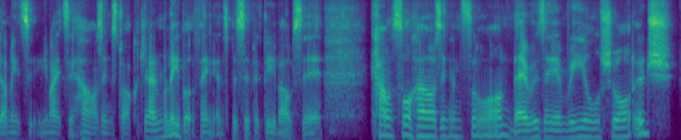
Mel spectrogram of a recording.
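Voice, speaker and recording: Gravelly-voiced man leading a webinar. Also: medium pitch, no room sound. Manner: conversational, thinks aloud with restarts, asks the audience questions. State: has a cough and is losing his voice. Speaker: webinar trainer. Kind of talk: interactive online training talk.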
